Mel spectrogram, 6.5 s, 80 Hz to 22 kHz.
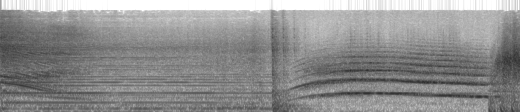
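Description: A siren sound effect on a record: a falling wail over the last held chord of a horn band, then a second wail that rises about three and a half seconds in and holds, sagging slowly. These are the opening effects of a 1950s R&B record, leading into gunfire effects.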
